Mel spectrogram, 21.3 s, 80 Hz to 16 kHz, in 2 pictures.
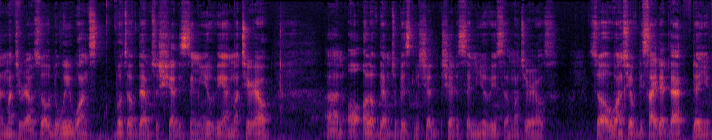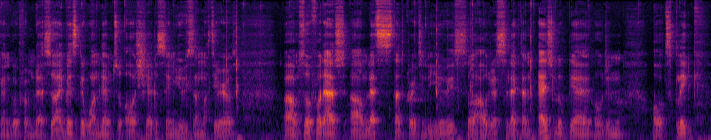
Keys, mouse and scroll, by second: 1.5-2.7 right drag, 2.7-3.9 middle drag, 3.9 alt+a, 4.4-5.1 scroll down 1, 5.1-7.1 middle drag, 7.1 scroll up 2, 7.4-9.1 middle drag, 9.1 KP_1, 10.6-12.3 middle drag, 12.3 right click, 13.1 middle click, 13.4 Tab, 13.7 scroll up 2, 14.0 alt+a, 14.2 middle click, 14.9 middle click, 16.2-17.2 alt+right drag, 17.2 scroll down 1, 17.4 shift+z, 17.7 middle click, 18.4 shift+z, 18.6-20.4 middle drag, 20.4 scroll up 3.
